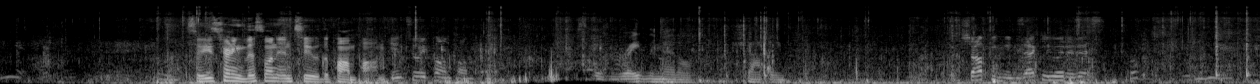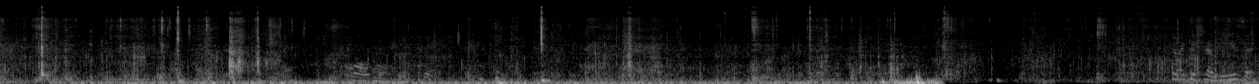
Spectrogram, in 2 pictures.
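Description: Foliage rustles as a man handles a small shrub.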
